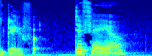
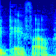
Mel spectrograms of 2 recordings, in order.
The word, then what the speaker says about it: DeFeo: How do you say the last name? – DeFeo. – I was going to say Defoe.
